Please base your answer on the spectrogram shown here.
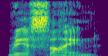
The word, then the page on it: reassign: British English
